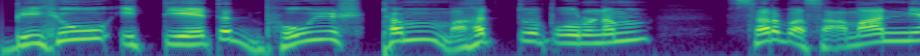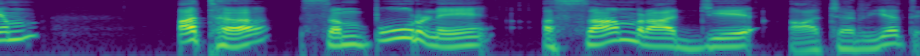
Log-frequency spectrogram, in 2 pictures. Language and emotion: Sanskrit, neutral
